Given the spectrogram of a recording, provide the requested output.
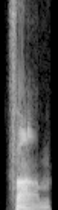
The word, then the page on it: farm: British English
